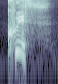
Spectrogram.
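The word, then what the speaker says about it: cuisse: armor for the thigh it's pronounced quis quis hey G you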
